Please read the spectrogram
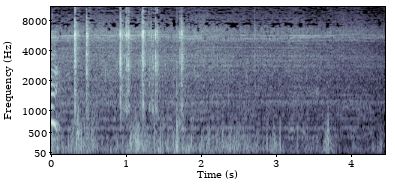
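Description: Guard of honour's ceremonial rifle salute: a shouted command, then a ragged run of about seven sharp cracks in the next second and a half, over the murmur of a large crowd.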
